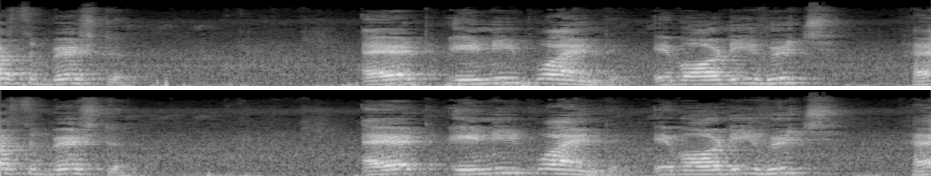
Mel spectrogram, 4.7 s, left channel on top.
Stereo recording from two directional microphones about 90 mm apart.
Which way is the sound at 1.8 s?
45° left (ahead or behind).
